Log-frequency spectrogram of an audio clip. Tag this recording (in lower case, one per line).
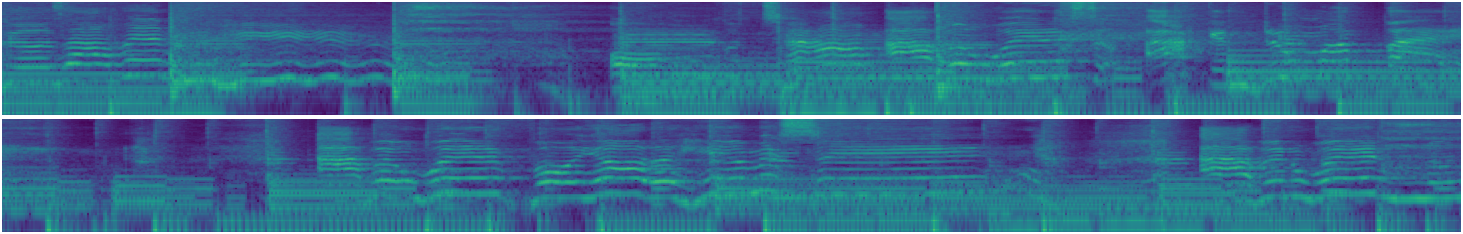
female singing
music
